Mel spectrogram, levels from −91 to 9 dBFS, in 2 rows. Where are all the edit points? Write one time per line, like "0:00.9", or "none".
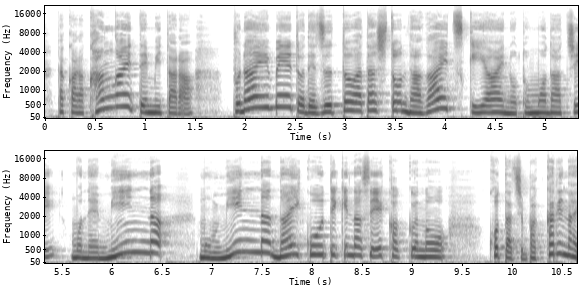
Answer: none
